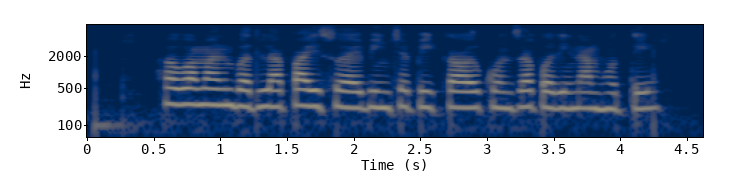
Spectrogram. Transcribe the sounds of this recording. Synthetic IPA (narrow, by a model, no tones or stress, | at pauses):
həʋamanbəd̪lapaisəabint͡ɕapikaʋəɾkoɳt͡sapəɾiɽ̃amɦot̪e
